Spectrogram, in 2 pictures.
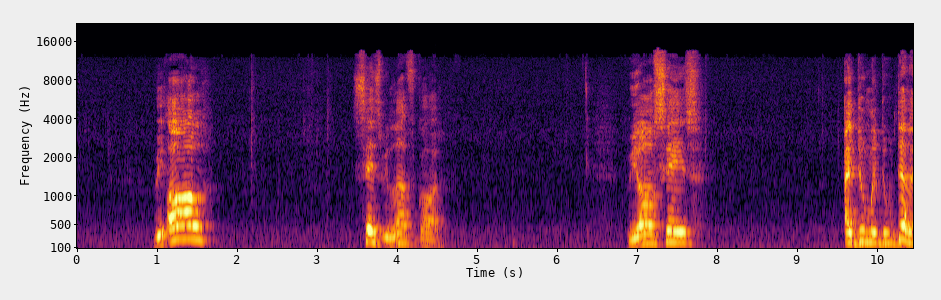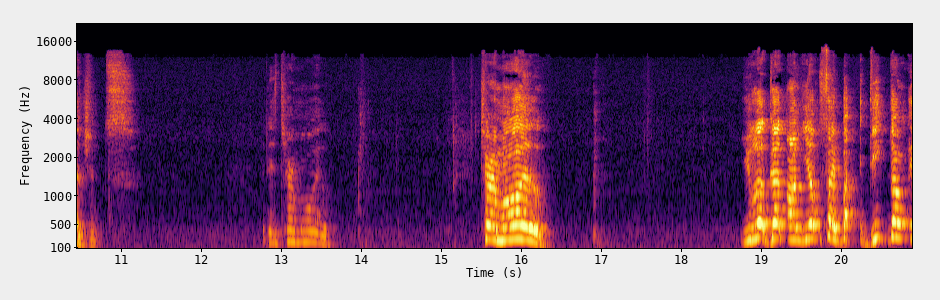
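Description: A man preaches loudly and passionately in short bursts with pauses between.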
